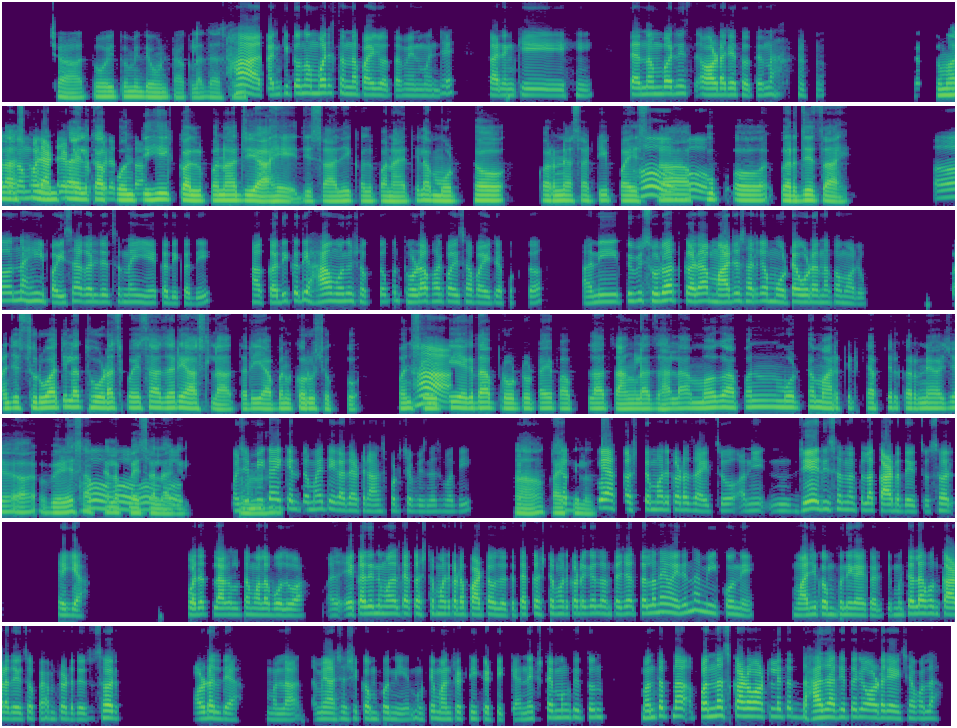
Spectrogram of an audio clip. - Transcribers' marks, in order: in English: "मेन"; chuckle; chuckle; in English: "अट्रॅक्ट"; other background noise; in English: "प्रोटोटाइप"; in English: "कॅप्चर"; other noise; tapping
- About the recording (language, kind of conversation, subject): Marathi, podcast, तुम्ही एखादी साधी कल्पना कशी वाढवता?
